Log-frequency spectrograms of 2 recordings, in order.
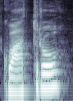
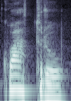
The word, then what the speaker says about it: quatro: people will say TR the O at the end of words is normally pronounced as an o sound not a hard o but o so not quatro but quatu not s but s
